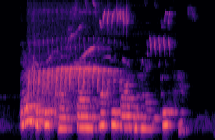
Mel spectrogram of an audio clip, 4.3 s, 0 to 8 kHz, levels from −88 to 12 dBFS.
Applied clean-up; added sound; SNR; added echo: classical method WPE with log-MMSE.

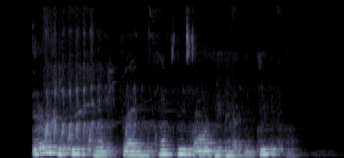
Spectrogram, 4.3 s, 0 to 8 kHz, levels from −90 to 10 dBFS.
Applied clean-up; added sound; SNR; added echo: neural mask model DeepFilterNet 3.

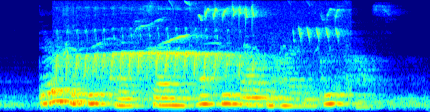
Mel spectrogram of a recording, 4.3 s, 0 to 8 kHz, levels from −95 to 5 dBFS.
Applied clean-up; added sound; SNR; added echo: none; Bird; 8 dB; reverberation time 0.9 s.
